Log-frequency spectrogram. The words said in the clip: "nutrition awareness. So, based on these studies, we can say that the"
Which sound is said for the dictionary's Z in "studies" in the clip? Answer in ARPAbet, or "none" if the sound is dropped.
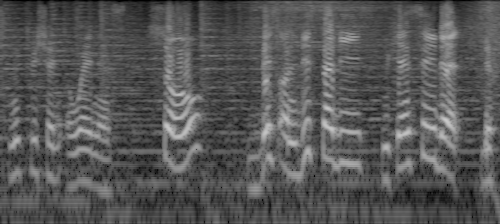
none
